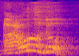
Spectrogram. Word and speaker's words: أعوذ: Il y a des gens qui disent, par exemple, surtout les Marocains. Les Marocains, ils n'ont pas de zel. Ils ont del.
